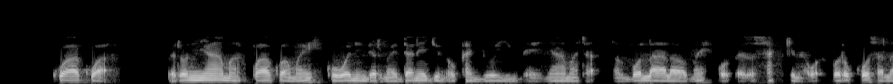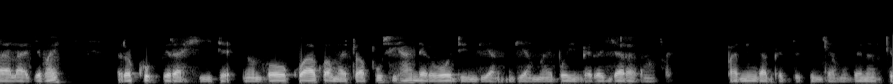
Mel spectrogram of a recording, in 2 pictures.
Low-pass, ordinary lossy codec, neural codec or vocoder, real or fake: 3.6 kHz; AAC, 24 kbps; none; real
